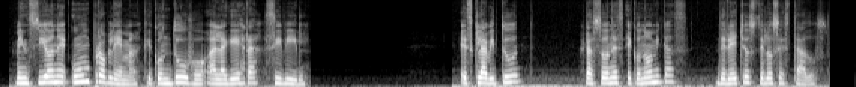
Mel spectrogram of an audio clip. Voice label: Spanish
